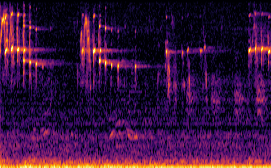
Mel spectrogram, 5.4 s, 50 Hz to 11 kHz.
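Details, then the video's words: Male eagle calling at 14:07: sharp, high chirping notes with bright overtones in short bursts, then scattered thin upslurred notes later on. A steady low hum runs underneath throughout. "Eagle trills (Male)"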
